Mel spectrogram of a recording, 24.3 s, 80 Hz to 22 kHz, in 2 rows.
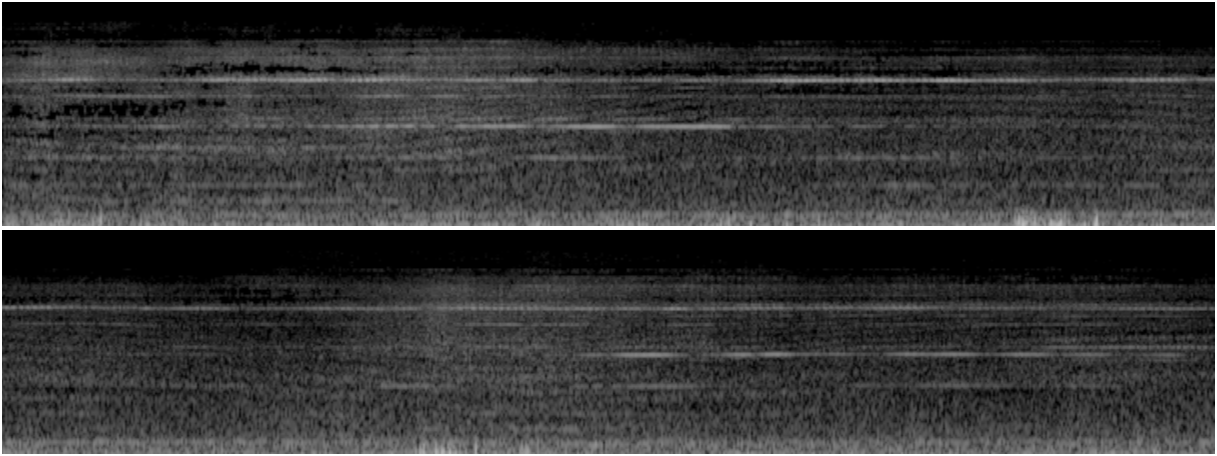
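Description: JCZK 300C radio-controlled model helicopter in flight: a steady high-pitched motor and rotor whine that drifts slowly in pitch as the helicopter moves about. Short low rumbles of wind on the microphone come about ten and sixteen seconds in.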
